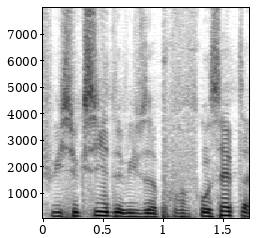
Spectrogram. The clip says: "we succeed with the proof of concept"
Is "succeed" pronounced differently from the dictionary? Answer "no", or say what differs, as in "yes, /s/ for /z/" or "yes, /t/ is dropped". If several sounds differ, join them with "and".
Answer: no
